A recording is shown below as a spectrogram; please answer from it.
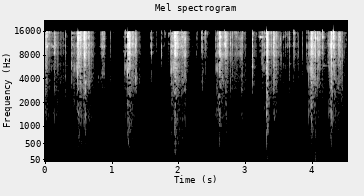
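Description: A hand-sized bundle of metal keys, fobs and a crystal charm on a keychain is dangled and shaken vigorously by hand. The keys jangle in bright, crinkly bursts that come about every two-thirds of a second, with short gaps of quiet between them.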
